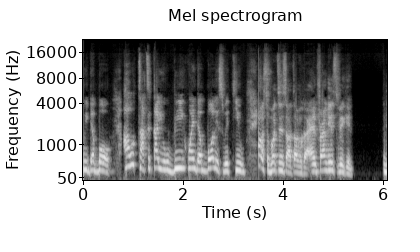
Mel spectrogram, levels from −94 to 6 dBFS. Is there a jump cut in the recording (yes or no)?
yes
